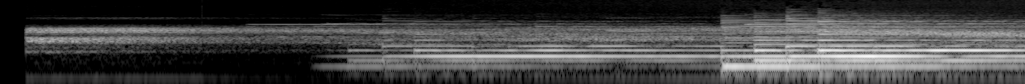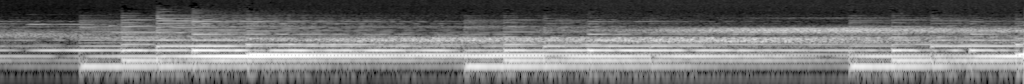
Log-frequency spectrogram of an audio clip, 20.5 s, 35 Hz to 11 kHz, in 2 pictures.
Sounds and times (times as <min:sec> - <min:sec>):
Music: 0:03.4 - 0:20.4.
